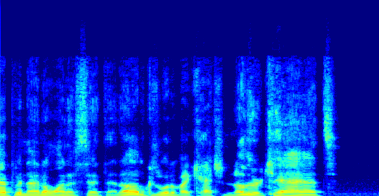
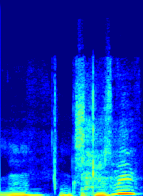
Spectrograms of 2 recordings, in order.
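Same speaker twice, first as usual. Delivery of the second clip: pitched-up, questioning squeak; high-voiced nervousness; 8 semitones higher than usual. Man answering suspicious stranger, nervous high voice. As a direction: act out a startled, rising query. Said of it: "My voice".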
